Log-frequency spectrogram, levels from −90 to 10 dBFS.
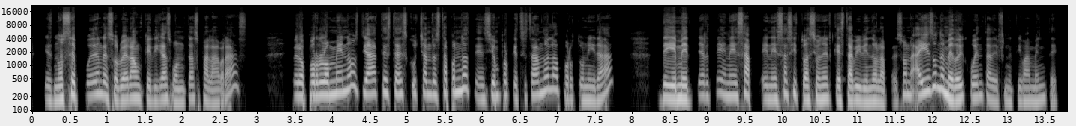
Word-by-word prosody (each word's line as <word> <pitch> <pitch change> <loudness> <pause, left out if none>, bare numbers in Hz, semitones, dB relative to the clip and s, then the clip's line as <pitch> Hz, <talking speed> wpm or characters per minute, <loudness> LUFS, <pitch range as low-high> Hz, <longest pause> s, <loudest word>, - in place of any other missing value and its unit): que 165 - -5
no 165 +2 +3
se 220 +2 +4
pueden 215 +3 -3
resolver 170 -3 +1
aunque 180 -3 +1
digas 175 +2 -1
bonitas 155 +2 -4
palabras, 160 - -5 0.6
pero 205 -1 +1
por 210 +1 +2
lo 215 0 +8
menos, 255 +9 +2
ya 230 0 +3
te 250 - -4
está 230 0 -1
escuchando, 225 0 -3
está 225 +4 -3
poniendo 265 +4 +3
atención 200 - -4
porque 205 -4 -6
se 190 - -14
está 210 +3 -2
dando 240 +6 +1
la 290 0 -1
oportunidad 170 - -3 0.7
de 180 -2 +5
meterte 200 +6 +1
en 210 -2 -2
esa 205 +2 +1 0.2
en 175 0 -4
esa 175 +7 -1
situación 175 -5 0
en 180 - +2
que 165 - 0
está 160 +1 +2
viviendo 160 -1 +2
la 145 -2 0
persona. 220 +6 -6
Ahí 225 +5 +4
es - - +2
donde 315 -4 +4
me 190 -8 +8
doy 170 +3 +4
cuenta, 190 0 -4
definitivamente. 160 +1 -6
185 Hz, 200 wpm, -23 LUFS, 170-220 Hz, 0.7 s, lo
